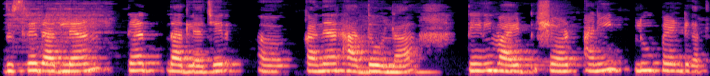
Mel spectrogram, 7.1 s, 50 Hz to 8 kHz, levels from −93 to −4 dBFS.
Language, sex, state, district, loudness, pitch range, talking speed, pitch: Konkani, female, Goa, North and South Goa, -16 LUFS, 245-275 Hz, 135 wpm, 255 Hz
